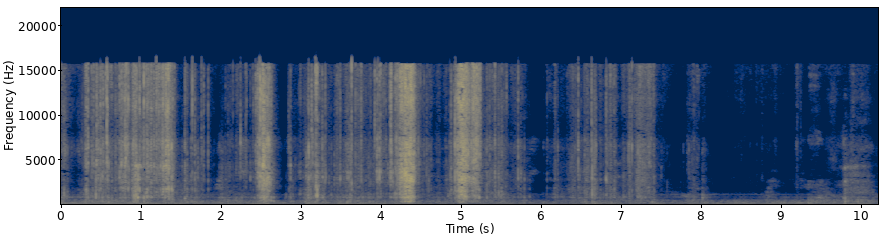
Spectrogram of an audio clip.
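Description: Foil-lined wrapper of a 1990-91 Pro Set hockey card pack being torn open and crinkled by hand. It comes as a series of crackling rips, loudest about two and a half, four and five seconds in. Fainter rustling follows as the cards are worked out of the wrapper.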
